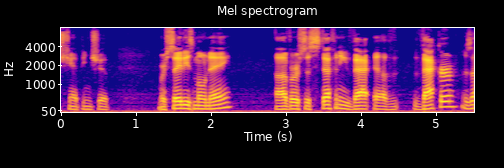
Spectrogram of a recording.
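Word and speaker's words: Vaquer: Mercedes Moné versus Stephanie Vacker. Is that how you say her name? Vakir.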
